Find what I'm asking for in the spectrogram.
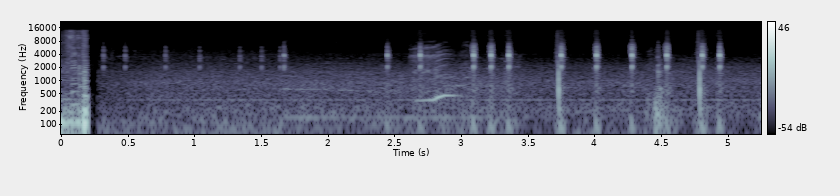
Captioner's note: constant clicking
